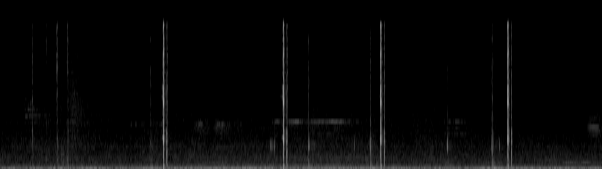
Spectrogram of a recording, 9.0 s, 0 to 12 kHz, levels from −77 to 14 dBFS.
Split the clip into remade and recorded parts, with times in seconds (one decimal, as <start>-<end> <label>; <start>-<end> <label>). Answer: 0.0-6.7 remade; 6.7-7.8 recorded; 7.8-8.2 remade; 8.2-9.0 recorded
